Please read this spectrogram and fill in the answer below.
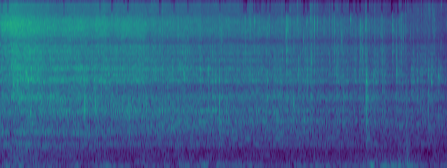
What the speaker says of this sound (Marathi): तर आता शेंगदाण्याच्या आमटीला फोडणी देते मी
